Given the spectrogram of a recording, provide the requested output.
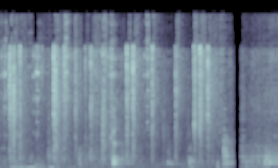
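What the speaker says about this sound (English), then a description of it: "allow it to continue roasting in the pan till the curry leaves are crisp and also the sesame seeds" Curry leaves and sesame seeds roast in a pan as the seeds pop, giving dense, crackly sizzling with small irregular pops and faint stirring scrapes, steady and close.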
